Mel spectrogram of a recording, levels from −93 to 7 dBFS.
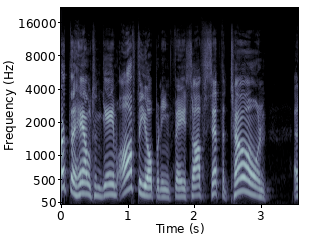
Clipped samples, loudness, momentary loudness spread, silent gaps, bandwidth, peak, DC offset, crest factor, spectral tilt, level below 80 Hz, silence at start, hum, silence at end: under 0.1%; -26 LUFS; 7 LU; none; 15 kHz; -8 dBFS; under 0.1%; 18 dB; -4 dB/octave; -84 dBFS; 0 s; none; 0 s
